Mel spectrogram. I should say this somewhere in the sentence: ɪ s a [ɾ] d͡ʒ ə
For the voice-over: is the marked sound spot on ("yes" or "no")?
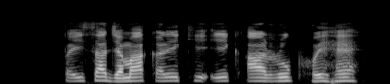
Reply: no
